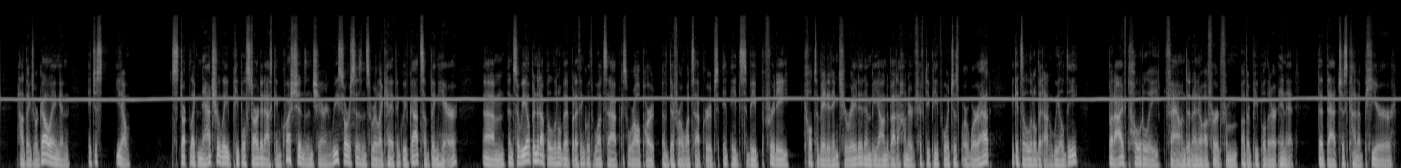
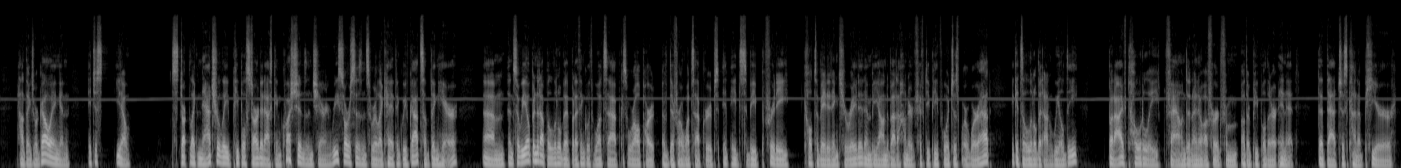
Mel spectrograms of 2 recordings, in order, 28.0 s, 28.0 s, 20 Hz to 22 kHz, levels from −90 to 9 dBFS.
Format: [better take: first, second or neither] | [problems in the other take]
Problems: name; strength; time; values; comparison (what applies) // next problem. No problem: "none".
second | high-pitched whine; loud; throughout; 2.5 kHz, 8 dB below the speech; faint in the second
